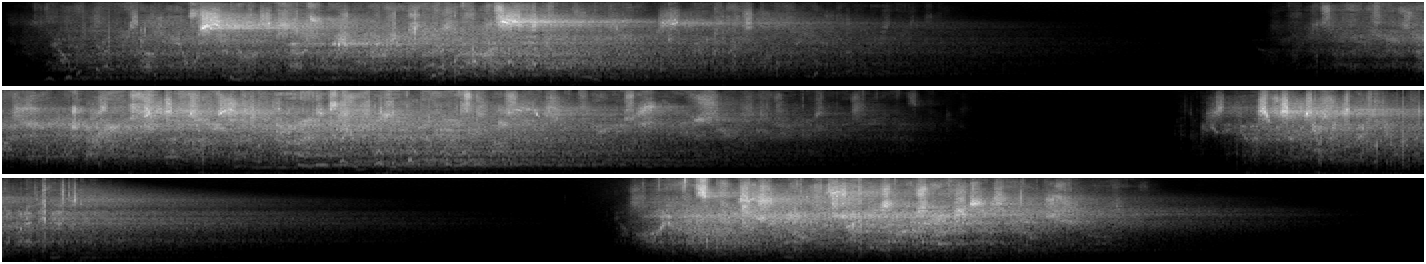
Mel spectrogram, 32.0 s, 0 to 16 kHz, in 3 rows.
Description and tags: Ghost Whispers
Recording of serveral people whispering, open panned and with reverb added.
Performed and recorded by the students of the Sound Design Workshop, from the Video Games and Animation career, Playa Hermosa, Maldonado, Uruguay.
Focusrite 2i2 3rd Gen
Sennheiser MKH50
crazy, creepy, fearful, ghost, ghostly, Halloween, hallucination, haunt, haunted, hell, insanity, loon, mind, nightmare, paranormal, phantom, psycho, scary, sinister, spectre, spooky, whisper, whispers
